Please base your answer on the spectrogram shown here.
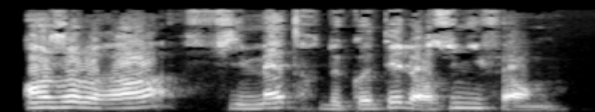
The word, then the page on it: uniformes: French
